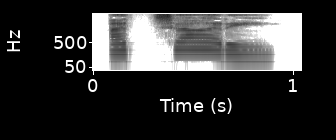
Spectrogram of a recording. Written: ಅಚ್ಚರಿ

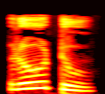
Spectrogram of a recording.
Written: ರೋಟು

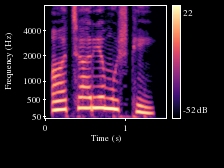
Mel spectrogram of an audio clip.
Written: ಆಚಾರ್ಯಮುಷ್ಠಿ

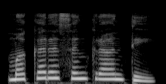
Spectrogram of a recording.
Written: ಮಕರಸಂಕ್ರಾಂತಿ

